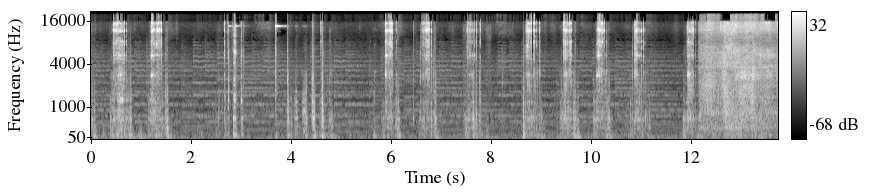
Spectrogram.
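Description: Bolts being tightened with a ratchet while parts are assembled, giving repeated bursts of clicking ratchet strokes with short pauses between, close and fairly loud, ending in a steadier mechanical rattle.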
